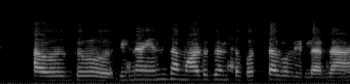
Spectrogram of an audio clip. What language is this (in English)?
Kannada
